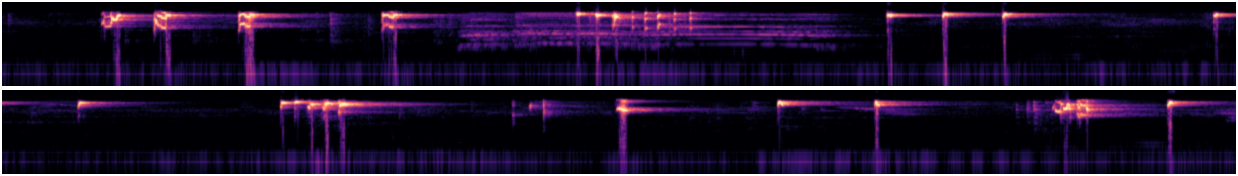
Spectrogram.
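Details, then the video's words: Fighter lovebird, ngetik, uttering sharp high chirps at irregular intervals, with a short burst of rapid buzzy harmonic notes near the start. "Pancingan lovebird ngetik fighter merangsang ngekek"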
